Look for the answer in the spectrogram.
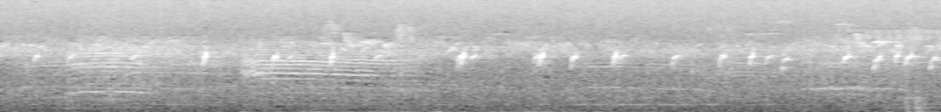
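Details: Pied avocets defending their young in a territorial dispute give a rapid series of sharp, piercing high calls, increasingly frequent toward the end, mixed with harsher harmonic calls and constant background hiss.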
